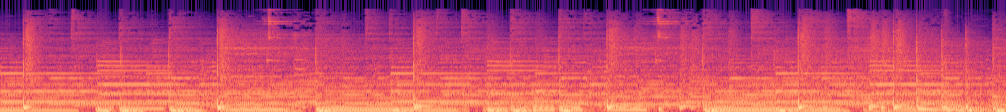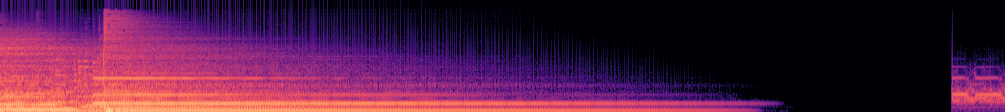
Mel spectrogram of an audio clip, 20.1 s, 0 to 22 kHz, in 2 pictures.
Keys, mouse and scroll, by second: 1.3 click, 1.8 ctrl+scroll up 1, 3.8 r, 4.9-11.7 drag, 11.7 ctrl+z, 12.7 click, 13.4 ctrl+scroll up 1, 14.1 click, 16.9-17.7 typing, 18.8 click.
